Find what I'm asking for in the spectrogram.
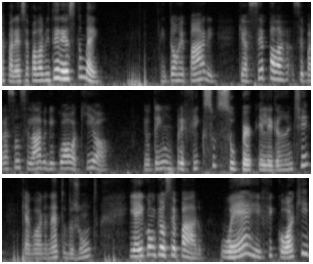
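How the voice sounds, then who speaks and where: A female teacher with a Brazilian Portuguese accent delivers a grammar lesson at an ordinary, mid-range pitch. She explains step by step and keeps checking in with her students through short tag questions.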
